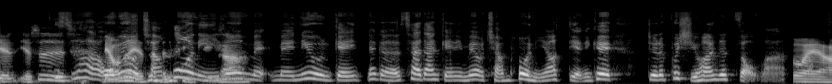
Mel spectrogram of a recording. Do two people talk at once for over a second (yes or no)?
yes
